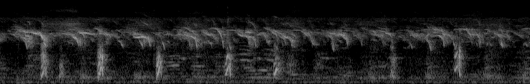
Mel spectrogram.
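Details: Backyard hens with chicks: chicks cheep in high descending notes while a hen clucks roughly twice a second, the clucks short and abrupt.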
